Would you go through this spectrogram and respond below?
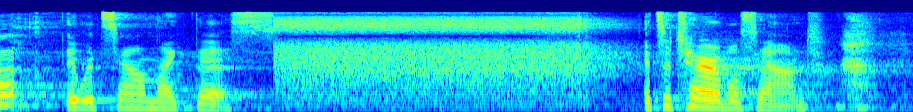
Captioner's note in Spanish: Estática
